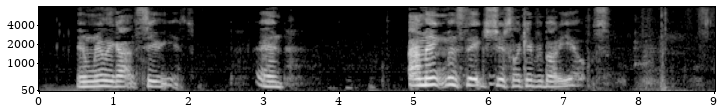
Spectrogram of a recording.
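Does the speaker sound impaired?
Yes: spastic cerebral palsy; uses wheelchair.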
